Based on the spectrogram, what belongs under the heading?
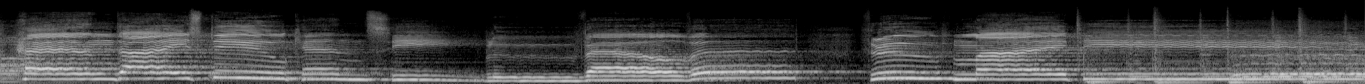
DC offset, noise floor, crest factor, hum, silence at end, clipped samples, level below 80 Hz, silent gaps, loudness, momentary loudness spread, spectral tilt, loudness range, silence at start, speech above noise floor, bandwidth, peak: under 0.1%; -37 dBFS; 14 dB; none; 0 s; under 0.1%; -44 dBFS; none; -16 LUFS; 8 LU; -5 dB/octave; 3 LU; 0 s; 23 dB; 13 kHz; -2 dBFS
